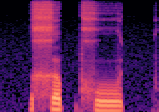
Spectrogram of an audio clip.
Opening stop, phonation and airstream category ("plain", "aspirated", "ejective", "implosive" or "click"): plain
